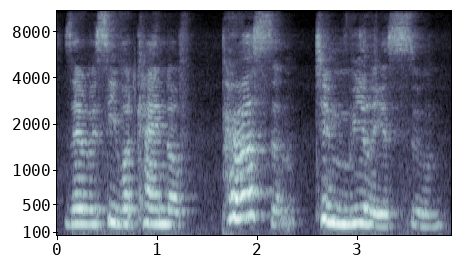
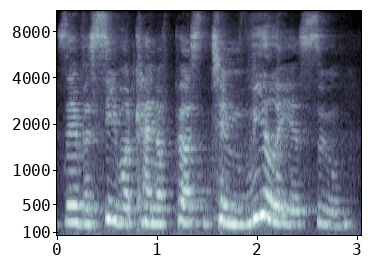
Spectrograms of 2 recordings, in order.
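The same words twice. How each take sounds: First: The word person is emphasized, as if italicized. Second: The word person is said plainly, without emphasis.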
